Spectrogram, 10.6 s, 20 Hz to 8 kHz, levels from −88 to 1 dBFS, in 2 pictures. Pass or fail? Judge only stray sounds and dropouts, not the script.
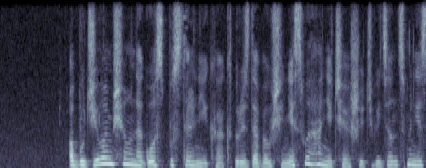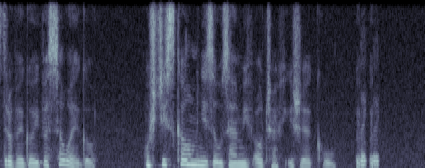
fail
